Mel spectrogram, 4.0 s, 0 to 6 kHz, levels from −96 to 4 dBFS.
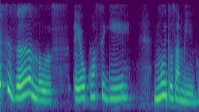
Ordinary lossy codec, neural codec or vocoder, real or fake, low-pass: none; codec, 16 kHz, 0.9 kbps, LongCat-Audio-Codec; fake; 5.4 kHz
